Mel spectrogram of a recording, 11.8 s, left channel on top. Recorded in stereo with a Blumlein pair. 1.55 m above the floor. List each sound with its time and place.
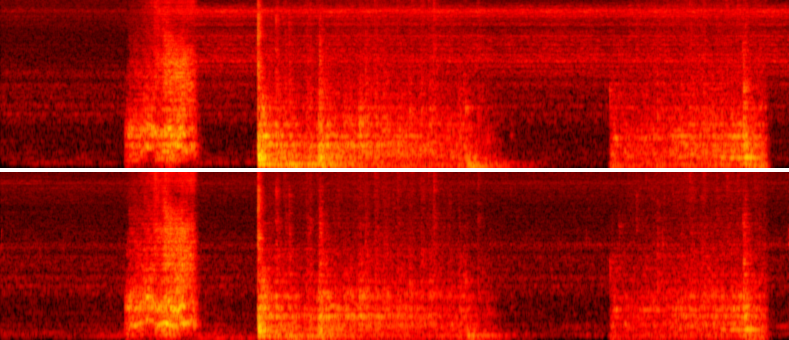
1.9 s a zipper: 15° right, 1.6 m
3.9 s a sliding door: 15° left, 0.7 m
